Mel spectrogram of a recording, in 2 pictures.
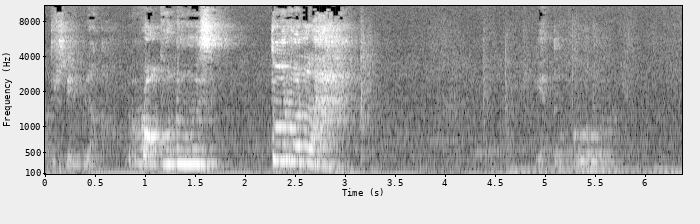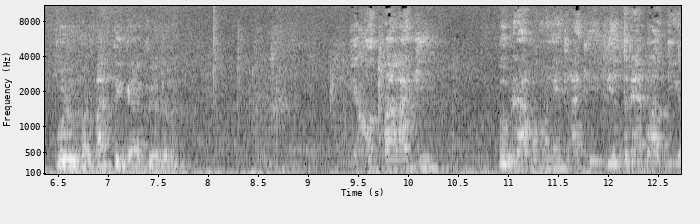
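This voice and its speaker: A male pastor preaching a sermon in a church hall, telling a story in a colloquial way and often prompting "amin". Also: medium pitch. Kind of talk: sermon with a told anecdote. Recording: echoey hall, mic from far off, faint noise.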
